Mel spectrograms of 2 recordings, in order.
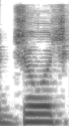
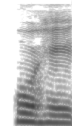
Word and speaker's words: Jorge: Now, in my previous video, I said Sergeant Major George Garcia. Now, this should be corrected because the correct pronunciation, it should be Sergeant Major Jorge Garcia.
